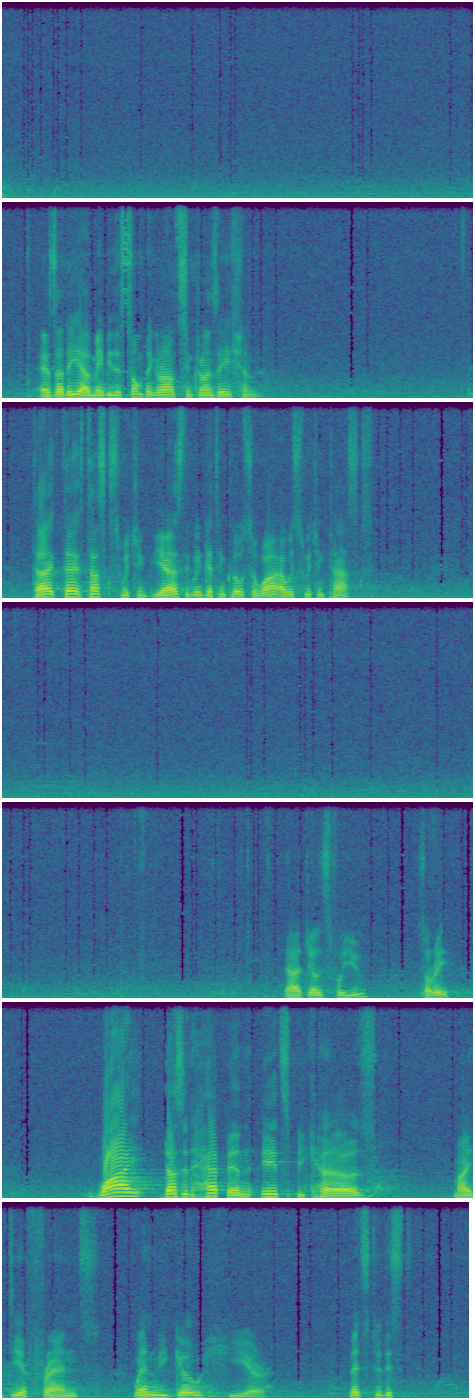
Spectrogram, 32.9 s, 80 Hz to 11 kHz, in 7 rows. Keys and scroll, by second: 31.0 super+b.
